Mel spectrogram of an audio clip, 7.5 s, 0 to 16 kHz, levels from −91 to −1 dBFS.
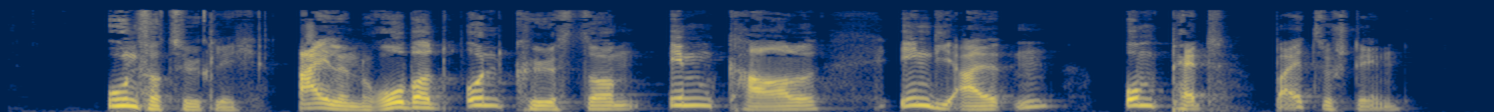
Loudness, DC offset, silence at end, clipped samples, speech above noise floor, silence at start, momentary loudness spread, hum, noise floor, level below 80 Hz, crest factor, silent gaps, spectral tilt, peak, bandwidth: -19 LUFS; under 0.1%; 0.5 s; under 0.1%; 53 dB; 0.55 s; 15 LU; none; -72 dBFS; -50 dBFS; 20 dB; none; -6 dB/octave; 0 dBFS; 11.5 kHz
